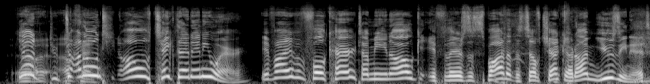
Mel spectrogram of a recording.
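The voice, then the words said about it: Noticeable accent picked up elsewhere. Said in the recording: “You haven't dropped your accent yet since coming back.”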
